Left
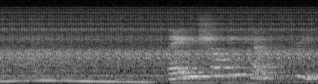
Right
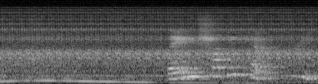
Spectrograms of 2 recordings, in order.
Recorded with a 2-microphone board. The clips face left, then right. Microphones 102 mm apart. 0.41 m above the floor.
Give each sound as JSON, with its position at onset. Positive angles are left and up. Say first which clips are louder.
{"t": 1.7, "sound": "a woman speaking", "louder": "even", "side_deg": -35, "distance_m": 1.7}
